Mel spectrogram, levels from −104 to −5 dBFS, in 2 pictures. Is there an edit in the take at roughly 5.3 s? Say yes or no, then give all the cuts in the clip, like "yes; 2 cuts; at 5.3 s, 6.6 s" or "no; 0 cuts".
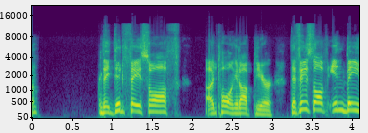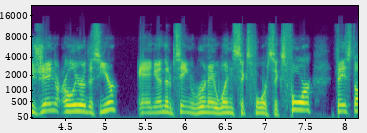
no; 1 cut; at 2.3 s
